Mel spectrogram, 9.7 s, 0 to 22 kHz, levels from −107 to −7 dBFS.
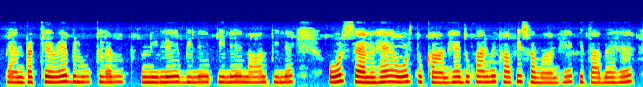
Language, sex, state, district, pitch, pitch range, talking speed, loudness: Hindi, female, Uttar Pradesh, Saharanpur, 245 Hz, 240-255 Hz, 145 wpm, -16 LUFS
